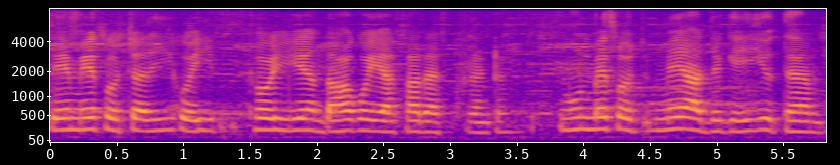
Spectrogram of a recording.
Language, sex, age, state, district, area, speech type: Dogri, female, 18-30, Jammu and Kashmir, Jammu, rural, spontaneous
